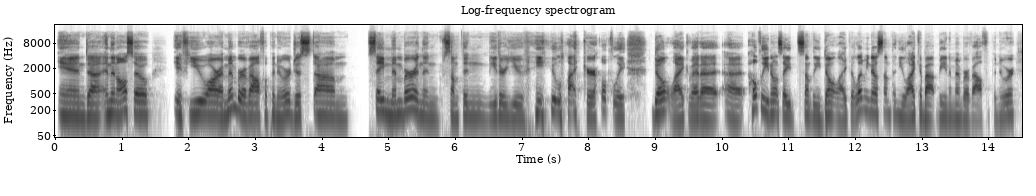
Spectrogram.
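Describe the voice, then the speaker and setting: Streaming casually from his home office, a community founder in his thirties talks chattily, full of fillers, and reads comments from chat. He speaks fairly quickly at a fairly high pitch with fairly even intonation, his clean tone strained, almost losing his voice. The recording is dry and studio quality.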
